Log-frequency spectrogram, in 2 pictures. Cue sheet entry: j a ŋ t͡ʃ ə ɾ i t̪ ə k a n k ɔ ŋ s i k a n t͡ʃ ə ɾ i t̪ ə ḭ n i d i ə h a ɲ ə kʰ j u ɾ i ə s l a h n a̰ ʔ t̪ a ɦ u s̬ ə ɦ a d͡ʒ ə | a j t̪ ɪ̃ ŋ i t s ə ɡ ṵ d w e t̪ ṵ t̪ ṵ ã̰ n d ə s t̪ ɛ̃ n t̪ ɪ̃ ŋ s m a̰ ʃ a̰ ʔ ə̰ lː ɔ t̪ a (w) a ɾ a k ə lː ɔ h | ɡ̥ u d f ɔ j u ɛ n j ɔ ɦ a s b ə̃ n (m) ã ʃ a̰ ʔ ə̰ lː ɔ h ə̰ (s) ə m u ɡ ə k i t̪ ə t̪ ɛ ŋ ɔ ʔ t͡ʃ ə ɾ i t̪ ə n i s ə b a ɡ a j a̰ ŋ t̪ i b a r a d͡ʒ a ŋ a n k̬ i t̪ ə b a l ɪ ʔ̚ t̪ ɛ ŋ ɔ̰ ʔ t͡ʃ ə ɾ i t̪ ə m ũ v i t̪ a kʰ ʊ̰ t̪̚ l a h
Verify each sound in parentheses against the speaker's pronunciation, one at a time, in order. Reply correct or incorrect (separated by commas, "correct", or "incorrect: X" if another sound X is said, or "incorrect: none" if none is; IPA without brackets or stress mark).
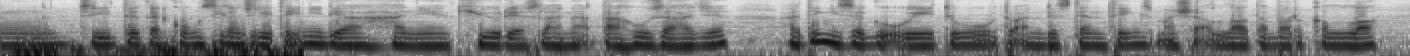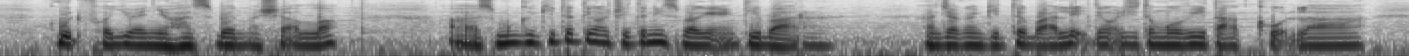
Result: incorrect: b, correct, correct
